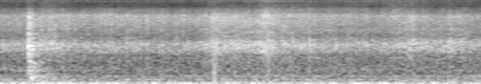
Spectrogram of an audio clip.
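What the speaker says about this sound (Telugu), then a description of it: "ఉప్పు నూనె ఉడకబెట్టకుండా నేను ఇప్పుడు చాలా మునగా వండుతున్నా" Drumstick (moringa) pods cook in salt and oil without boiling, giving a continuous close frying sizzle with a few faint stirring clicks and no talking.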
